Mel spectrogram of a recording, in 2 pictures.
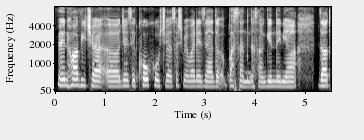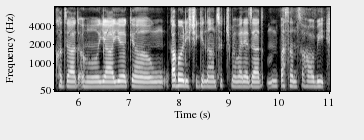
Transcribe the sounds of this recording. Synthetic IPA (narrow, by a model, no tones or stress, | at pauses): meːnʲɦaːbiːt͡ʃʰɛd͡ʒɐːsekʰoːkʰoːt͡ʃʰisɐt͡ʃʰmẽʋɐɾjaːzʲjaːd̪pɐsɐnd̪ɡɐsãːɡind̪ɐnjaː | zʲjaːd̪kʰɔt̪zʲjaːd̪jaːji | kɐbəːɽit͡ʃʰiɡĩnd̪aːnsɨt͡ʃʰmẽʋɐɾʲjaːzʲjaːd̪pɐsɐnd̪sɐɦaːbiː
